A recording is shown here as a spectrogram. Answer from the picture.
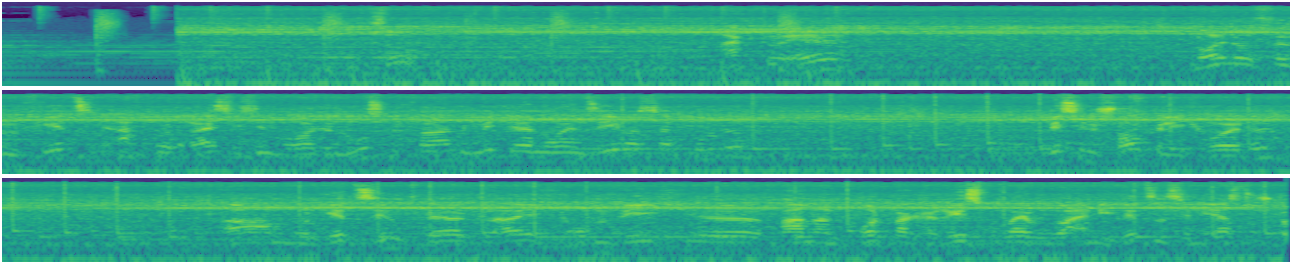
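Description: Motor yacht engines running with a steady low drone, heard inside the cabin while underway, with a man talking over it. A short stretch of music cuts off about a second in.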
